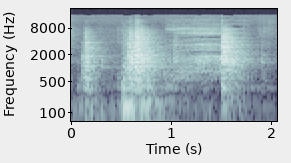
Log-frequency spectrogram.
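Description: Two knocks about a second apart, the first the louder, from a bench-press machine loaded with 150 kg as its bar is pressed and lowered.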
